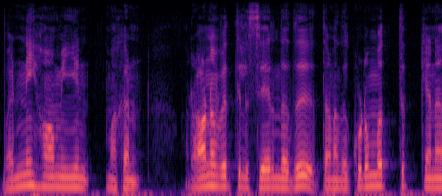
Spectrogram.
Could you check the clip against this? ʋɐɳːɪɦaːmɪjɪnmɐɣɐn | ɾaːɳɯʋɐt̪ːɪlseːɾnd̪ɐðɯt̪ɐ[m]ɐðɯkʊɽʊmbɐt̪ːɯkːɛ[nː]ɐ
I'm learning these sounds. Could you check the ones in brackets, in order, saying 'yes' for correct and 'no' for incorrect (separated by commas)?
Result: no, no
